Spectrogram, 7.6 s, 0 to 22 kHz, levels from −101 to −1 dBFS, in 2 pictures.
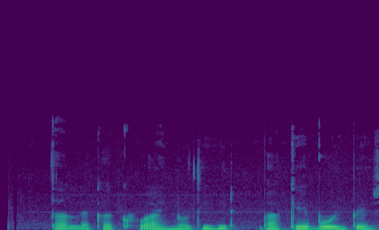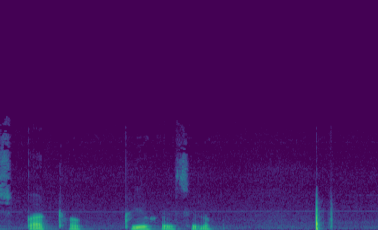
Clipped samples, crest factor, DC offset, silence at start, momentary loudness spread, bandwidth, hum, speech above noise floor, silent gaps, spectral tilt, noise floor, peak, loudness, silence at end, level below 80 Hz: under 0.1%; 32 dB; under 0.1%; 0.5 s; 10 LU; 8.6 kHz; none; 36 dB; none; -9 dB/octave; -71 dBFS; -4 dBFS; -36 LUFS; 0.6 s; -72 dBFS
